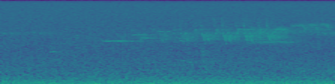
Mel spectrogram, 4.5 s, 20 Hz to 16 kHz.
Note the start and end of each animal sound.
[1.38, 2.31] Hermit Thrush (Catharus guttatus)
[2.08, 3.82] Ovenbird (Seiurus aurocapilla)
[3.44, 4.47] Northern Parula (Setophaga americana)

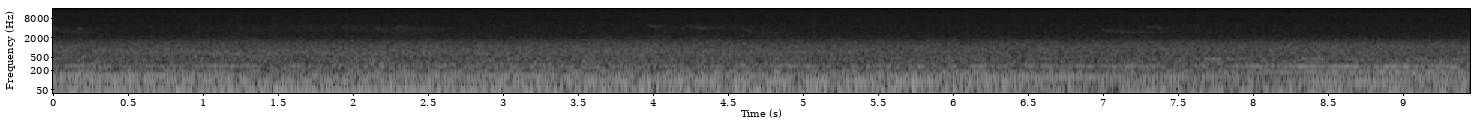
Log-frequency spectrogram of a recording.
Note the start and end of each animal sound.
[0.00, 9.45] Blue-headed Vireo (Vireo solitarius)
[0.93, 2.73] Ovenbird (Seiurus aurocapilla)

